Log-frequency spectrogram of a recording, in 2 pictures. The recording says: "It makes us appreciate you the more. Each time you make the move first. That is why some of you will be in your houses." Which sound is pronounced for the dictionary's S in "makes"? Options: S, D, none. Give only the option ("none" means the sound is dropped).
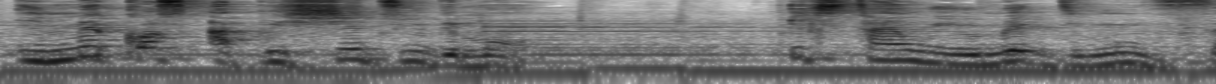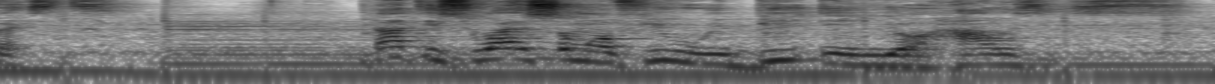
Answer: none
